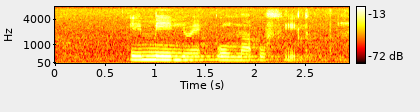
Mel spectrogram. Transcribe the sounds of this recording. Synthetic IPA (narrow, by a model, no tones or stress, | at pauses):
iminwɛumaʔufḭːk̬ʼḁ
